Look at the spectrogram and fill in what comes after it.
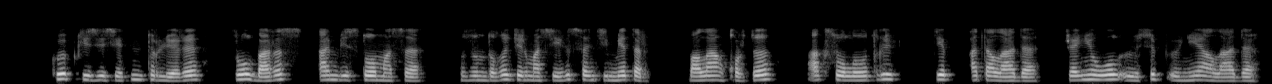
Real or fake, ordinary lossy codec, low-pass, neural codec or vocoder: real; Opus, 32 kbps; 5.4 kHz; none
